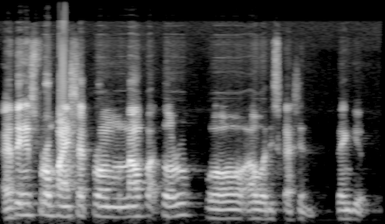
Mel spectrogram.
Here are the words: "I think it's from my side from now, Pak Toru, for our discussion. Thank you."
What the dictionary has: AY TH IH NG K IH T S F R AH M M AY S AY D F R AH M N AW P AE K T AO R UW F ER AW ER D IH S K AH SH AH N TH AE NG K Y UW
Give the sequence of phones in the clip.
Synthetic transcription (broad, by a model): AY T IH NG IH T S F R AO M M AY S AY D F R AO M N AW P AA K T AO R UW F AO AW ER D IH S K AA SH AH N T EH NG K Y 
